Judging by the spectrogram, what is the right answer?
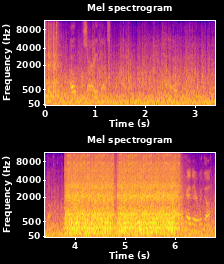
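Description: A video game tank turret fires in a rapid burst, a dense loud rattling stretch of about two seconds standing out above a quieter background with speech around it.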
